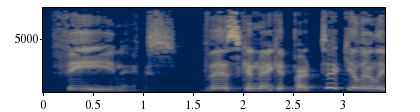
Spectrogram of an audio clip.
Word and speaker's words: Phoenix: And this one's tough not only because of the PH, but also because it has this O-E spelling in the beginning that we pronounce like an E. P-H-O-E-N-I-X. Phoenix.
